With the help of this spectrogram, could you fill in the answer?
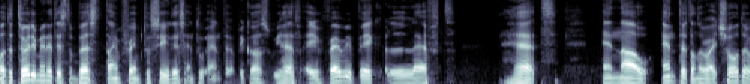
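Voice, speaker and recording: A man with a non-native accent speaks at a moderate pace in a fairly low voice, with ordinary pitch variation. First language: not English. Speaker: forex trader. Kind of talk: trading tutorial. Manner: casual, with hesitations.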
